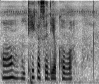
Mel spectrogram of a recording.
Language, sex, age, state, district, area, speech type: Assamese, female, 18-30, Assam, Golaghat, rural, spontaneous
